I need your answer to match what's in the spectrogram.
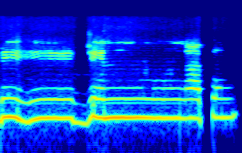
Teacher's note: we have a noon mushaddad here. So we have to make like a strong nasal sound here.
